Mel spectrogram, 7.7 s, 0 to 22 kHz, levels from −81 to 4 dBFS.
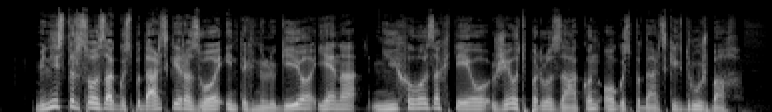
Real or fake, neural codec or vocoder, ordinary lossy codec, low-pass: fake; vocoder, 44.1 kHz, 128 mel bands every 512 samples, BigVGAN v2; MP3, 64 kbps; 19.8 kHz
